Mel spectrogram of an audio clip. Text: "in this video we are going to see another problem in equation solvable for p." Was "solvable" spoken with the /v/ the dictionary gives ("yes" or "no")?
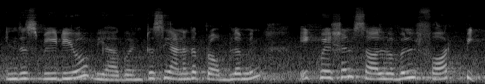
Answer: yes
